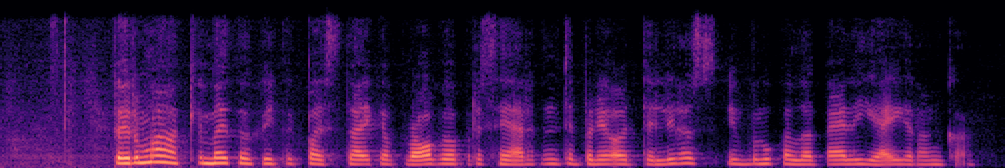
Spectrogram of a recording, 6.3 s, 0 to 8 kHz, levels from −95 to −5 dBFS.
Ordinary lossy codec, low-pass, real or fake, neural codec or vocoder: Opus, 64 kbps; 7.2 kHz; fake; codec, 16 kHz in and 24 kHz out, 0.6 kbps, FocalCodec, streaming, 2048 codes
